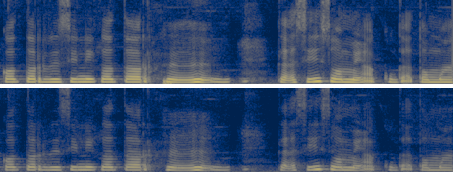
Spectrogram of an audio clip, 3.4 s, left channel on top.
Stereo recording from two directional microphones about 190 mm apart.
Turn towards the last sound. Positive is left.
turn(degrees=35)  # may be behind; listen again after turning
